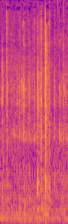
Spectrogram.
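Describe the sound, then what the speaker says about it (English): Light, quick keystrokes tap on a computer keyboard, a few soft clicks and one sharper key press, close and quiet with no talk. "and then we begin typing"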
